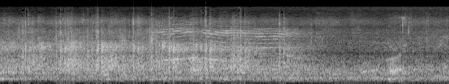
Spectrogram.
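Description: A crowd at a school children's awards ceremony applauds an honoured guest, a broad dense wash of clapping that gradually thins, with faint voices mixed in.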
